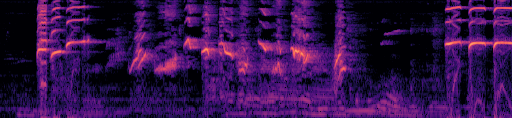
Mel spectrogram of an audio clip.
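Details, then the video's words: Oriental magpie-robin from Banten, Indonesia, recorded with an Android phone as training audio for silent birds. Sharp opening notes and a string of slurred whistles, a quieter pause, then three clear high ringing whistles. "SIULAN NGOTOT EMOSI‼️Memancing Kacer Macet Bunyi Gacor Bongkar Isian"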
